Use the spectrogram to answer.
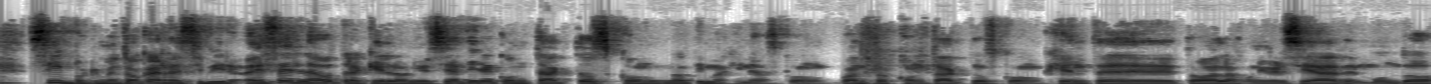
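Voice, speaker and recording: The speaker goes at a very fast pace with hardly any pauses and very even loudness. The voice is somewhat breathy, with ordinary pitch variation. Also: man, fairly high pitch for a man. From Cuba. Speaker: university dean. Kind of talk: interview. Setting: podcast. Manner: halting, many repetitions; animated.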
